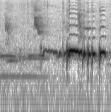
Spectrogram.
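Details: Local zebra dove singing as a lure for other doves: a soft level coo swells into a short loud burst of rapid pulsed cooing notes.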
